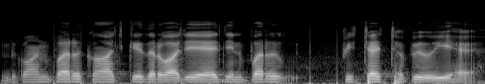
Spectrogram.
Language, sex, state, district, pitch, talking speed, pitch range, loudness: Hindi, male, Uttar Pradesh, Shamli, 120 Hz, 150 wpm, 115-120 Hz, -20 LUFS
